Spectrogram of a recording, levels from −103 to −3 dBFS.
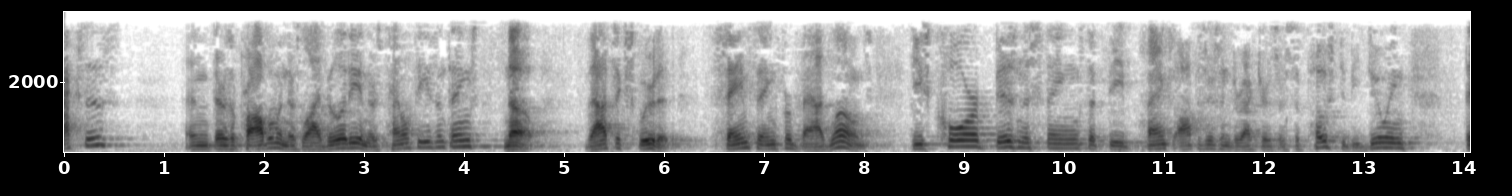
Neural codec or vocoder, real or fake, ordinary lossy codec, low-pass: none; real; AAC, 24 kbps; 3.6 kHz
